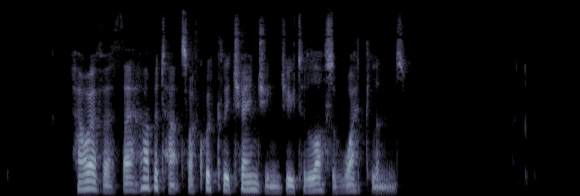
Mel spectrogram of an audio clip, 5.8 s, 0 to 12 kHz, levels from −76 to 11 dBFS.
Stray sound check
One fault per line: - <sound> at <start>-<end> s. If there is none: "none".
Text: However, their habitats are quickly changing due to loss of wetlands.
none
